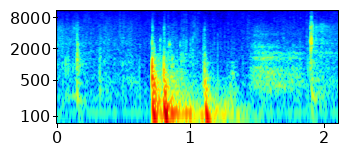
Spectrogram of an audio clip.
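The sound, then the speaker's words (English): A heavy blow knocks a man unconscious, landing with a sudden, dull thunk, quickly followed by a second softer thump and, moments later, a brief faint tap. Fairly loud, with no voices. “You knocked him out.”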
